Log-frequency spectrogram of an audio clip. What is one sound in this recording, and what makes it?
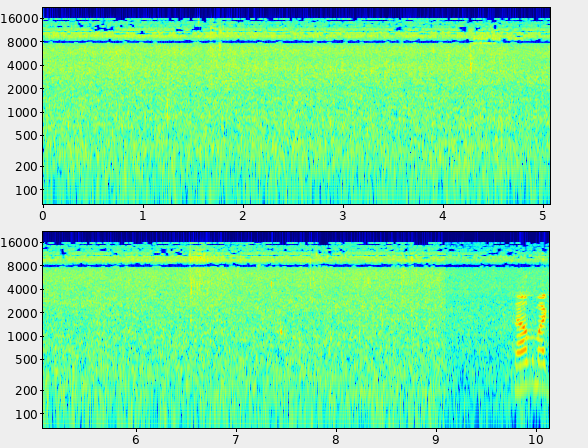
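Water pours from a pan into a bucket of gravel.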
